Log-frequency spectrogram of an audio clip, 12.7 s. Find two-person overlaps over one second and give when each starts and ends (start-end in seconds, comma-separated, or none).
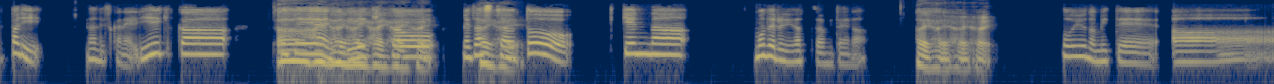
2.8-5.3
